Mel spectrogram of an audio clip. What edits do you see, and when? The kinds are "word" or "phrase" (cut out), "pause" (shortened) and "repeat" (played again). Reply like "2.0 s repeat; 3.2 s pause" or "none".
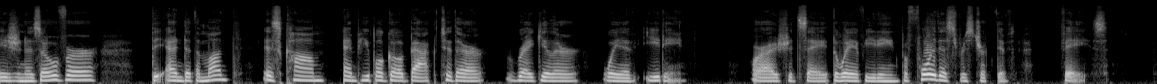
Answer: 2.5 s pause; 3.3 s pause; 7.3 s pause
